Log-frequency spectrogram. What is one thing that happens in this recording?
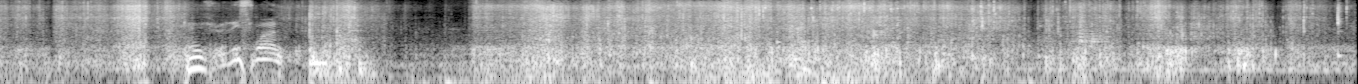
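A plastic bag rustles and crinkles as it is handled up close.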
